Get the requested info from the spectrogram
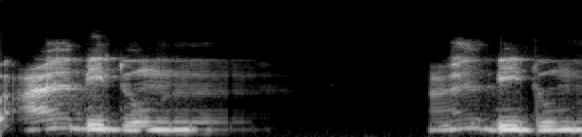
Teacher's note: এরপরে আবিদুন, এইখানে দুন হতো যদি আমি থেমে যেতাম, কিন্তু আমরা কন্টিনিউ করছি বলে আমাদের এদগাম হয়ে যাবে নুনের সাথে মিম, এর জন্য আমরা মিমটাকে গুণা করে ফেলবো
